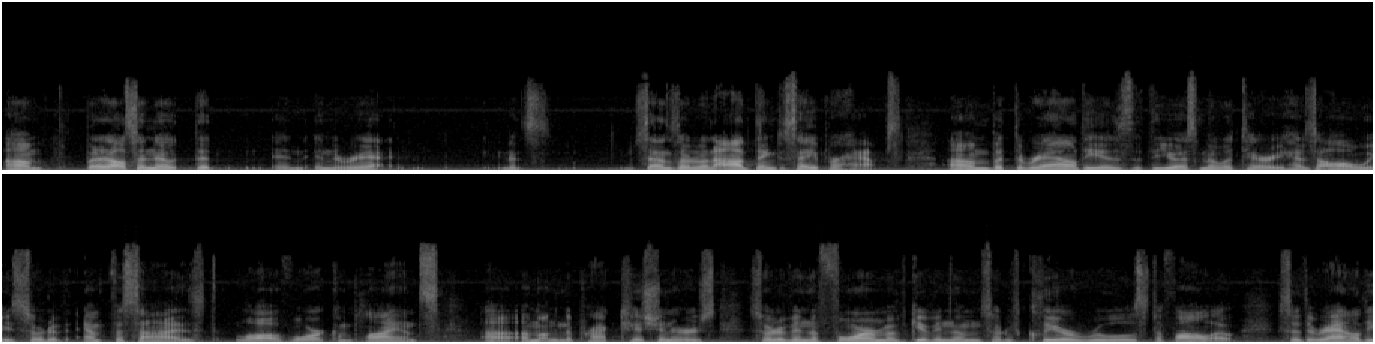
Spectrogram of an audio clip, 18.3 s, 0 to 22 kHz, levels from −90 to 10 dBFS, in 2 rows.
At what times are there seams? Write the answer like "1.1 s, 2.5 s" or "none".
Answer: 15.5 s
